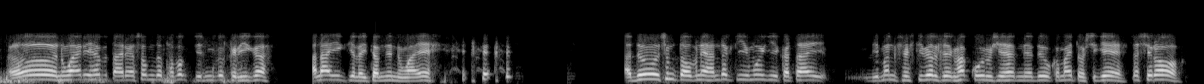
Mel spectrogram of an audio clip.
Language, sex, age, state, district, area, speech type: Manipuri, male, 45-60, Manipur, Ukhrul, rural, conversation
